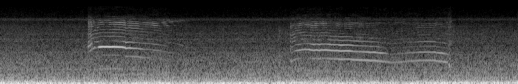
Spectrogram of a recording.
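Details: A white-and-tabby cat, a stray, gives two clear meows as if talking, a short high one then a longer, lower drawn-out one falling at the end, over a steady low rumble.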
